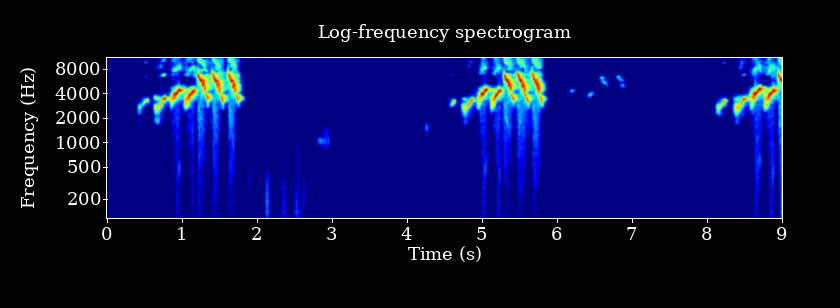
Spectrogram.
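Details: Double-collared seedeater repeating its song about every four seconds: thin whistles that climb, then a rapid cluster of bright, buzzy downslurred notes, three phrases in all with no other sounds.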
